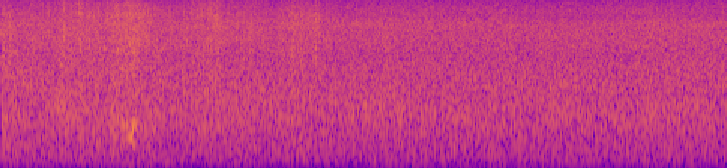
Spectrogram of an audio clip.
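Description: Steady rushing of a fast, shallow river running over rocks and small rapids. About a second in there is one short pitched vocal cry.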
